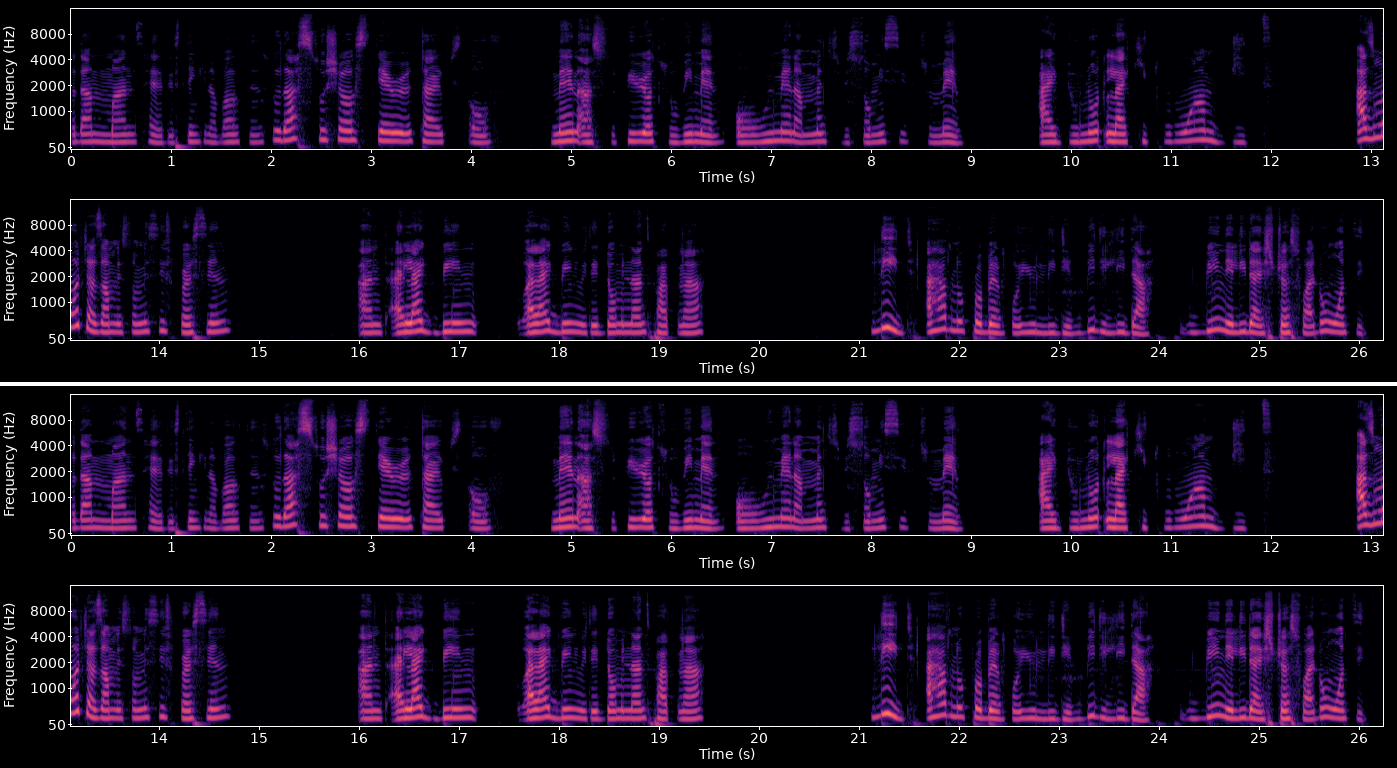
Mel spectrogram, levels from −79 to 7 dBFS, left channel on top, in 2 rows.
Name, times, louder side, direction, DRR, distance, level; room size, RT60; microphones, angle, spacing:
voice 1, 0.0-3.7 4.0-4.2 4.8-8.9 9.7-11.7 12.8-14.7 16.0-17.2 17.6-19.4 21.1-23.9 24.2-26.1, right 1 dB, 15° right, 0.7 m, -30 dB
open air
head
